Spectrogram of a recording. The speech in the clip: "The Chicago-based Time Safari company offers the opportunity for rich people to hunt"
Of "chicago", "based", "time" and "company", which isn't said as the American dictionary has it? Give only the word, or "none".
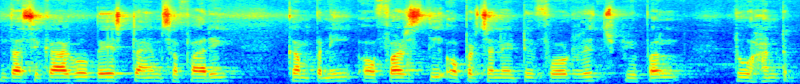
chicago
